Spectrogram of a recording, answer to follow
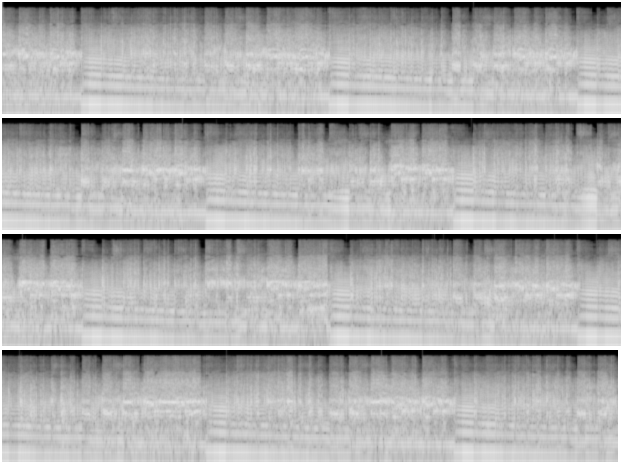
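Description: Bass-heavy DJ competition music played loud through a large outdoor speaker stack, a new setup being tested. About every three seconds a deep bass hit lands with a tone sliding down in pitch after it.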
